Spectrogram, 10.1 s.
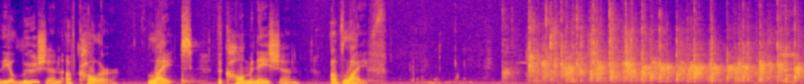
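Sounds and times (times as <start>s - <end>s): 
speech: 0.0s - 4.9s
audience applause after a poem: 6.3s - 10.0s.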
